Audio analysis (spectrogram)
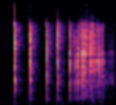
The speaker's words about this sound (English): Wait. Is it? Is it loaded? Okay, hold on. Fucking... Get the damn paper out. And you write down every number that I roll.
